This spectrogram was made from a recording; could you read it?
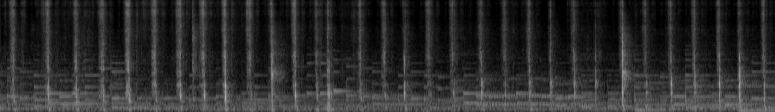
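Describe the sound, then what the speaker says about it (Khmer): A knife chops herbs on a board in a Cambodian kitchen, with about thirty sharp, regular strokes in a quick even rhythm, close and clear with no talk. "ខេឥឡូវយើងហាន់"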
